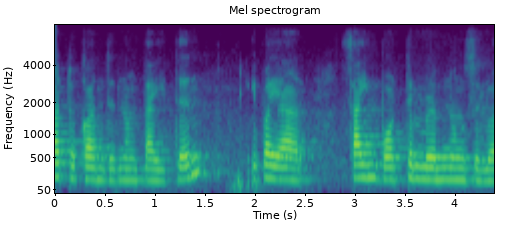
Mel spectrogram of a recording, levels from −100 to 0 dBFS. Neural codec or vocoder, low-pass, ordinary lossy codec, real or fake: none; 7.2 kHz; Opus, 24 kbps; real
